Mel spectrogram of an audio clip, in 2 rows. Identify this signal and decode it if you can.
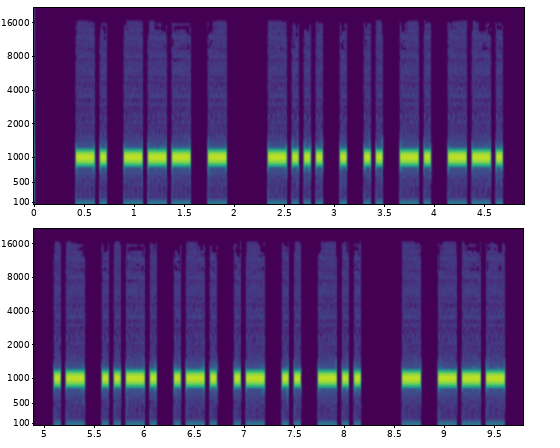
Morse code, heard as a keyed tone, about 20 wpm, 1000 Hz. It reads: NOT BEING AFRAID TO
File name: qotdfiles / 20wpm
